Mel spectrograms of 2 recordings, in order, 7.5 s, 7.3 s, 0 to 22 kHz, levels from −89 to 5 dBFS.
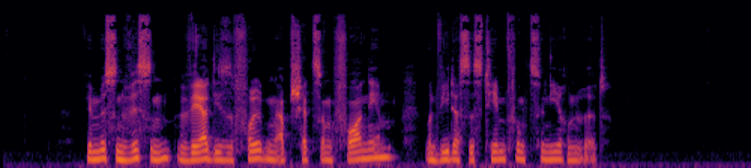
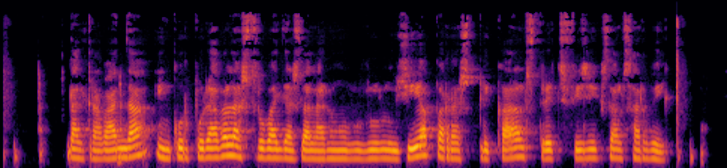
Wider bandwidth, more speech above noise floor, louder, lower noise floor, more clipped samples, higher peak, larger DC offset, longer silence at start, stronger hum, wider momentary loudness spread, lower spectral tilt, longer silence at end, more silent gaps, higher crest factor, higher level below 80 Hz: about the same, 16.5 kHz vs 17 kHz; first, 39 dB vs 22 dB; second, -32 LUFS vs -19 LUFS; first, -71 dBFS vs -40 dBFS; neither; second, -14 dBFS vs 0 dBFS; neither; first, 0.85 s vs 0.15 s; neither; first, 11 LU vs 8 LU; about the same, -5 dB/octave vs -5 dB/octave; first, 1.5 s vs 0.35 s; neither; about the same, 20 dB vs 18 dB; about the same, -62 dBFS vs -64 dBFS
